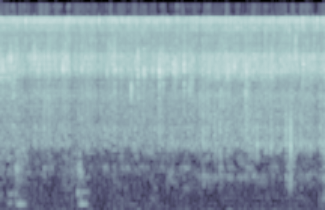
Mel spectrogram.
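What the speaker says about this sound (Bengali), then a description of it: "এরপর ওই তেলের মধ্যেই আমি কিছুটা পরিমাণ কালো জিরে দিয়ে দিলাম ফোড়নে আর দিয়ে দেব কেটে রাখা পেঁয়াজ" Nigella seeds and chopped onion frying in hot oil, a bright continuous sizzle close up with a couple of faint low stirring bumps near the start, steady throughout and without speech.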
